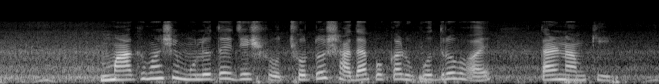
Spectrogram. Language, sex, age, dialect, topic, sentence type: Bengali, female, 31-35, Standard Colloquial, agriculture, question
